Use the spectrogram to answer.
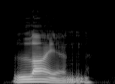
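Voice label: "lion", English word; animals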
